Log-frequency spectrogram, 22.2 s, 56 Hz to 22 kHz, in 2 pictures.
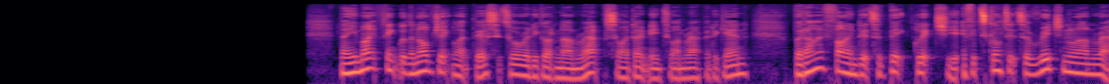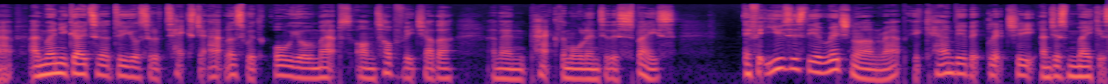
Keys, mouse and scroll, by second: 0.0-0.5 middle drag, 0.5 click, 0.5 Tab, 1.0 a, 1.3 u, 2.0 KP_Divide, 2.2 middle click, 2.4 ctrl+z, 2.5 ctrl+z, 3.0 KP_Divide, 4.2-22.1 shift+middle drag.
